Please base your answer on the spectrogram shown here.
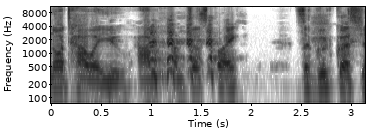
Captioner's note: laughs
